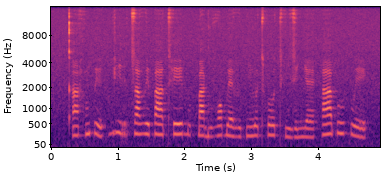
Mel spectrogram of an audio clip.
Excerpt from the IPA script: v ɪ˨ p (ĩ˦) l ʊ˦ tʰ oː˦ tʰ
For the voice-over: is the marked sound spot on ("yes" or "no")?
yes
